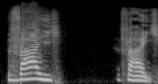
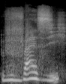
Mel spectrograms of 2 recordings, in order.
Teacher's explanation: So although va, just va, doesn't have an S in the imperative, in order not to have two vowel sounds side by side, you are going to add an S · Shown in: second take · and an hyphen with the pronoun I.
